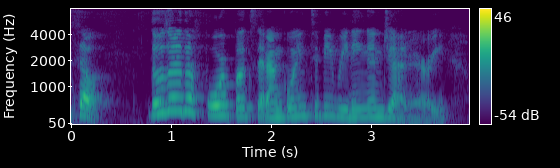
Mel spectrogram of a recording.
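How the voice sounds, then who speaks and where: A woman speaks with a Spanish accent. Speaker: mom vlogger. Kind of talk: casual vlog. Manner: casual, with fillers.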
